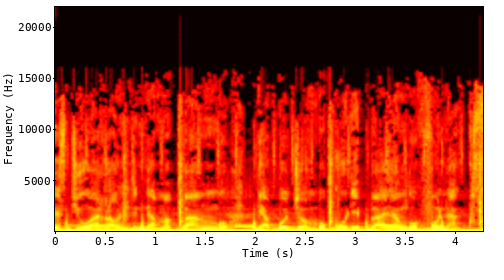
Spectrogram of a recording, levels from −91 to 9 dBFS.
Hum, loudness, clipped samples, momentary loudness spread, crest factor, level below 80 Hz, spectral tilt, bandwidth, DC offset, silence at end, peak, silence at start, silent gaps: none; -11 LUFS; under 0.1%; 1 LU; 8 dB; -12 dBFS; -5.5 dB/octave; 15 kHz; under 0.1%; 0 s; 0 dBFS; 0 s; none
